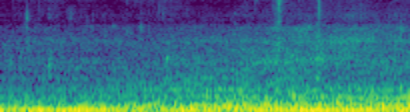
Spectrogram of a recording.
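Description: Steady low hum of a car idling, heard inside its cabin, while a man drinks from a soda can.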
